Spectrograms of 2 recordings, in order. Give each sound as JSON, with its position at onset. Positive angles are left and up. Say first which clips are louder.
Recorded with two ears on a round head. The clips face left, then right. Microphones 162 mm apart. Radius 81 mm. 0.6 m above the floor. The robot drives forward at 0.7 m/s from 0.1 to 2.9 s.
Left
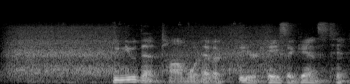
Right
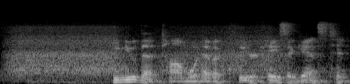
{"t": 1.1, "sound": "a man speaking", "louder": "left 1 dB", "side_deg": 10, "distance_m": 0.6}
